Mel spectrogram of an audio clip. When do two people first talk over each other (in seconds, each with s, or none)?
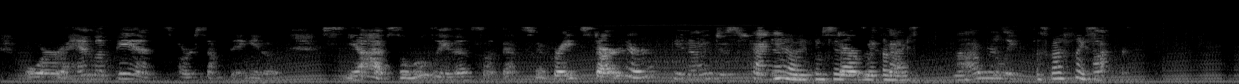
7.7 s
